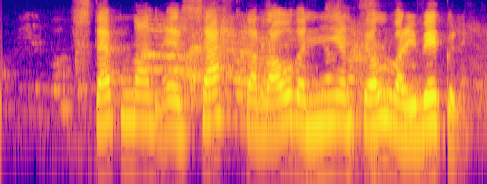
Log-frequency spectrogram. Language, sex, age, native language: Icelandic, male, 18-19, Icelandic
